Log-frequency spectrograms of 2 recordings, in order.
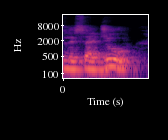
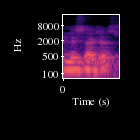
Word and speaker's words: Lissajous: Now, in the 1900s, there was a person called Lissajous, or actually his name is French, so the actual pronunciation is Lissajous, but most of us call it Lissajous.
